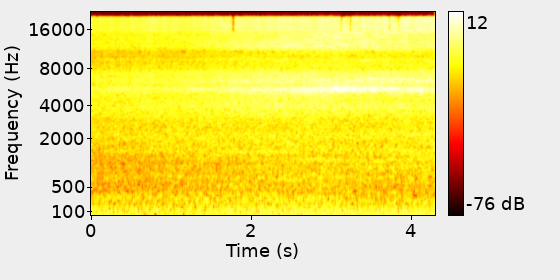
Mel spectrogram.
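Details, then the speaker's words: Jeep J10 with a rebuilt carburetor: steady low rumble on a cold start with no high idle or kick-down. It idles at about 1,000 RPM instead of about 1,600; the owner plans to check the choke high idle. "the only thing is it doesn't have high idle so when I turn it on it just idles at like 1,000 RPM it's not idling at like 1600 like it should"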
